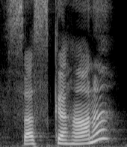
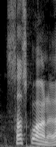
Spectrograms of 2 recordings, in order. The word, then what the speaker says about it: Susquehanna: Susquehanna? – Say it again. Try saying it again. – Am I right? – If we'll allow mispronunciations, you're correct. – Susquehanna. – Susquehanna. That's pretty good.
